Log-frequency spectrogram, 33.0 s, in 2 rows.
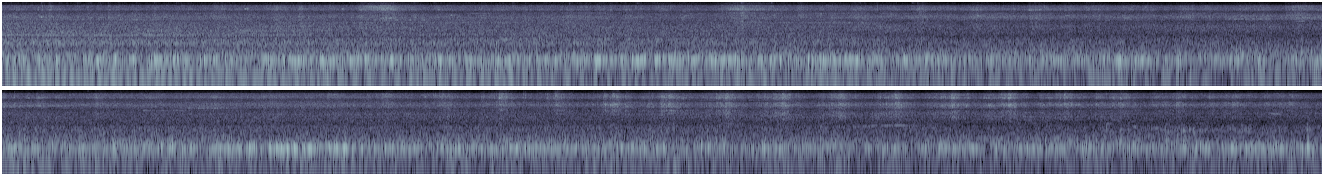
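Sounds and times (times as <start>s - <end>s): train coaches rumbling past: 0.0s - 33.0s.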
